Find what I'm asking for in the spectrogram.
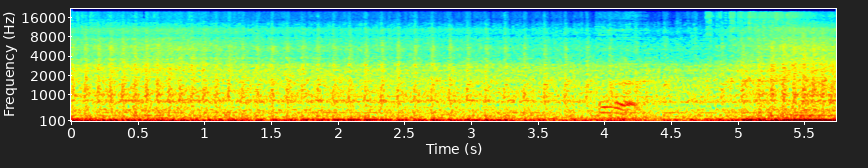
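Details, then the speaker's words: Engine knock on a cheap Mercedes at idle: steady knocking, three to four a second, over a deep idle. Mechanic suspects bottom end, possibly a loose connecting rod bearing, but says it may be lifters; the noise goes away under load. "So, it could potentially be bottom end noise, a loose connecting rod. bearing a lot of play, but I don't like to maybe and think I'm going to go in and dig down a little deeper and see exactly what it is."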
